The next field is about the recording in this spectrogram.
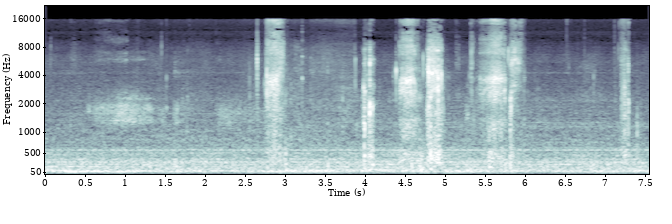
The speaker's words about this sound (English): So have a smell of this one. And if you're not smelling it right away, we might taste it and get a little bit more intensity with that. So let's just do that little sniff, slurp, and swallow.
